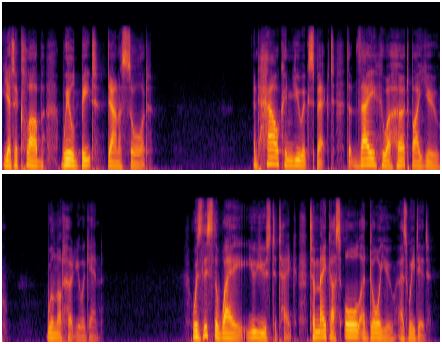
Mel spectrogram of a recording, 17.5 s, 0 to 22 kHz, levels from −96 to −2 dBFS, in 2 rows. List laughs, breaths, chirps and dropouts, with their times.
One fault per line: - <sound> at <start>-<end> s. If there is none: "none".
none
